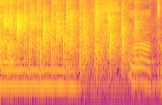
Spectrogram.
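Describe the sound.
Audience applause: steady, rhythmic claps that come in quick regular bursts, heard over a sustained voice or tone that runs beneath them.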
